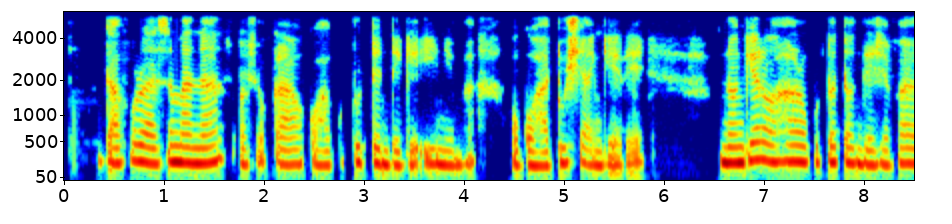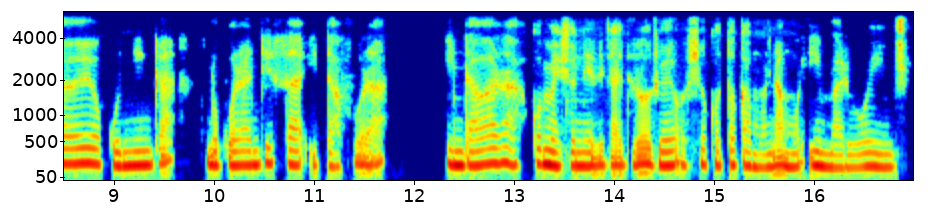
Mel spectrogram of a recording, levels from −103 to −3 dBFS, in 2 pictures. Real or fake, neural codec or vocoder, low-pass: real; none; 5.4 kHz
